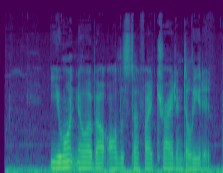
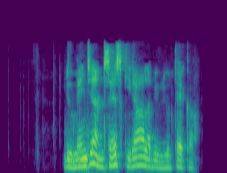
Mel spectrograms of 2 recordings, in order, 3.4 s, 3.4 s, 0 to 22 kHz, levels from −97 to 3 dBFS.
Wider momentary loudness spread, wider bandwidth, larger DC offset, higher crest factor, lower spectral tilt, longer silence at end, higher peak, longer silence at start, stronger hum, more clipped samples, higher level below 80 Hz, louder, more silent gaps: first, 18 LU vs 12 LU; first, 15 kHz vs 8.4 kHz; neither; about the same, 18 dB vs 18 dB; first, -6.5 dB/octave vs -4 dB/octave; second, 0 s vs 0.45 s; second, -12 dBFS vs -4 dBFS; second, 0.05 s vs 0.95 s; neither; neither; first, -40 dBFS vs -58 dBFS; second, -30 LUFS vs -19 LUFS; neither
